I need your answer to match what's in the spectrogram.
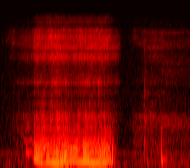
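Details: Person snoring while sick, recorded live: one long, deep, rumbling snore on the in-breath, then quiet; low, fluttering snoring during sleep.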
